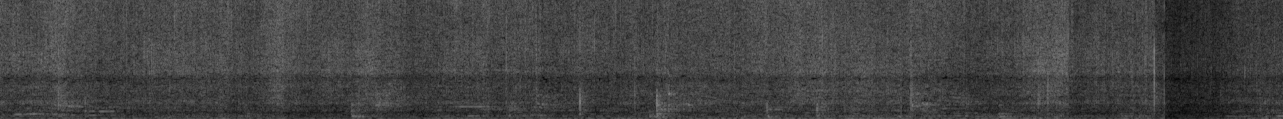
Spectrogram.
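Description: Chopped onion frying with whole coriander and cumin seeds in oil, sizzling steadily while a wooden spoon stirs and scrapes around the saucepan. The sizzle briefly drops away near the end.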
